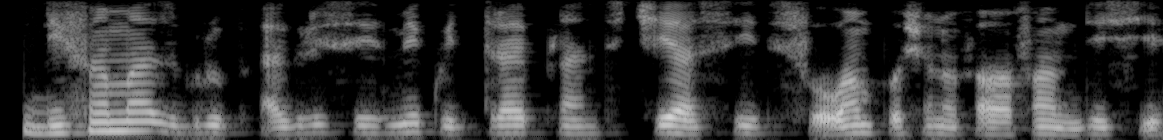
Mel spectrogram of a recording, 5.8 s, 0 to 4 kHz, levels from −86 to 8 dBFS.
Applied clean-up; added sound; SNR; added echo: none; none; none; none.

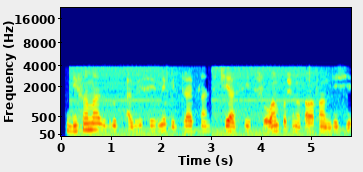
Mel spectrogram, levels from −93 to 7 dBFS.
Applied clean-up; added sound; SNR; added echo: none; Car; 17 dB; none.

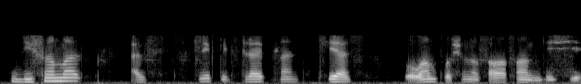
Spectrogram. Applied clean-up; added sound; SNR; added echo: neural diffusion model UNIVERSE++.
